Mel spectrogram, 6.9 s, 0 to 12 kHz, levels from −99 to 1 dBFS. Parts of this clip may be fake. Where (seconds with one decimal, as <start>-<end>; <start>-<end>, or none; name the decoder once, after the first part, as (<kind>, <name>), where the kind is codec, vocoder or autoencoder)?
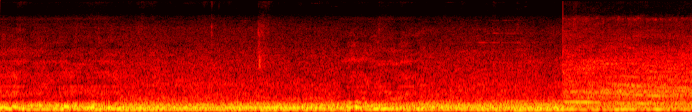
0.0-1.2 (codec, SNAC); 3.4-4.2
